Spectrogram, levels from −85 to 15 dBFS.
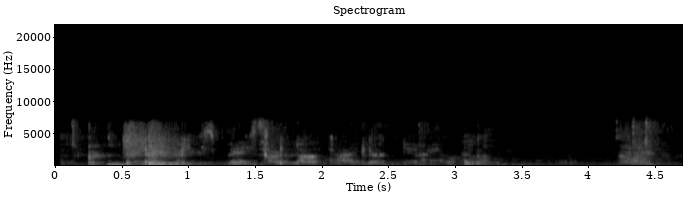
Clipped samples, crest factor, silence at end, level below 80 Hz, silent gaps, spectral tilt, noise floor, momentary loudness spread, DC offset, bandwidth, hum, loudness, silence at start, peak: under 0.1%; 26 dB; 0.05 s; -74 dBFS; none; -2.5 dB/octave; -70 dBFS; 19 LU; under 0.1%; 7.4 kHz; none; -47 LUFS; 0.05 s; -22 dBFS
